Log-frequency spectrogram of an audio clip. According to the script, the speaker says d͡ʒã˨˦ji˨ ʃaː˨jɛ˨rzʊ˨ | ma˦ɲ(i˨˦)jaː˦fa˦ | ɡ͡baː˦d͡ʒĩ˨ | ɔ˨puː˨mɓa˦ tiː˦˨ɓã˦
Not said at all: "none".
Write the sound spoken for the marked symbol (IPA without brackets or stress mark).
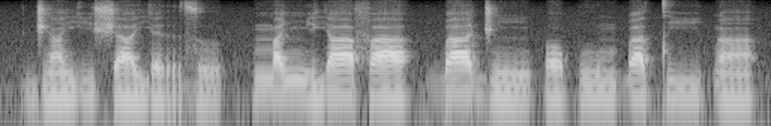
ɪ˨˦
